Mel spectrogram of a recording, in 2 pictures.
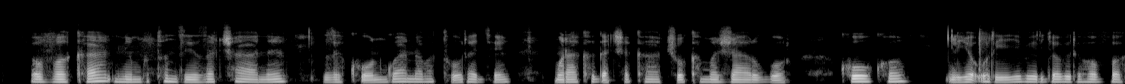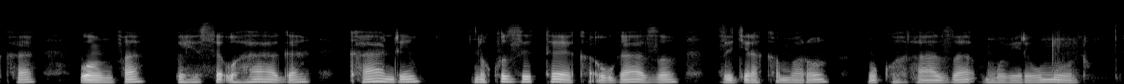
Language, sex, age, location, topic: Kinyarwanda, male, 25-35, Musanze, agriculture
